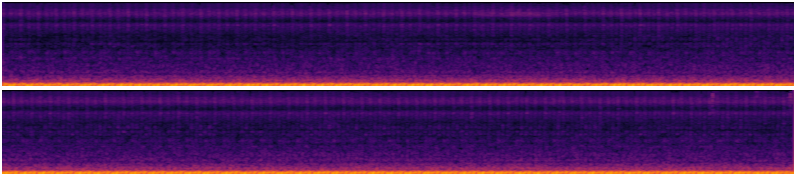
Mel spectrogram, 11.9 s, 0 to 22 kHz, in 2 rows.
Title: rough idle on start up 2000 XLT 2.5 Lima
